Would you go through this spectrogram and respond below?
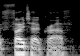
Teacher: called stress you also have in a word like photograph here we've got two syllables that are stressed we've got the big stress the primary stress is Foe and then we've got a secondary stress on graph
